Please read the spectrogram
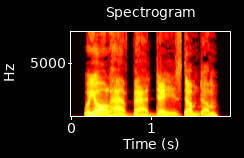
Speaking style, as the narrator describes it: he snapped at me

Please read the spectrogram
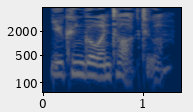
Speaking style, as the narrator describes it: Larry said in a low voice

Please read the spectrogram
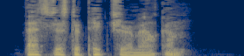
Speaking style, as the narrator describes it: Case said wearily

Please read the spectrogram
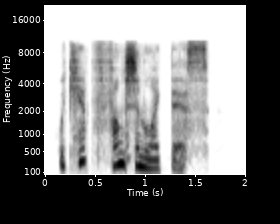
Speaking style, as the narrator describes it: she says to the group quietly

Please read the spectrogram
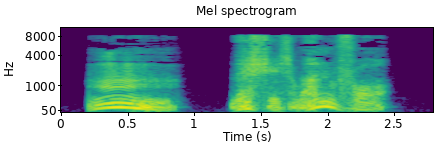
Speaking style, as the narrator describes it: he mumbled around a hot chunk of meat

